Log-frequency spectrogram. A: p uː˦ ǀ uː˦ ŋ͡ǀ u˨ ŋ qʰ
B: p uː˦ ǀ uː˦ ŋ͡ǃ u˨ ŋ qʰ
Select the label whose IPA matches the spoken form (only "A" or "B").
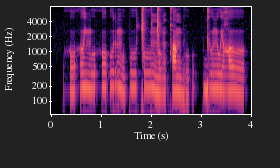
A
